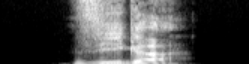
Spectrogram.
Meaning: agent noun of siegen; winner, victor, champion
- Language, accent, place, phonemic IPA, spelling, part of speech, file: German, Germany, Berlin, /ˈziːɡɐ/, Sieger, noun, De-Sieger.ogg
